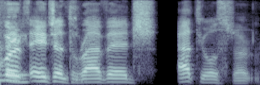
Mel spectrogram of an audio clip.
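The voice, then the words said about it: Weak attempt at Soviet-style accent. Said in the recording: “I'm not dirty commie, so I can't do the accent properly.”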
